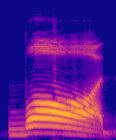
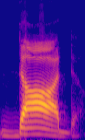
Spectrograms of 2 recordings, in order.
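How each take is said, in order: First: The word starts with air past the tongue's sides. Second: The word starts with a plain d sound. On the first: The speaker calls it right. "I used the sides of my tongue to touch the big teeth in the back" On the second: The speaker calls it wrong. "Don't make a D sound"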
